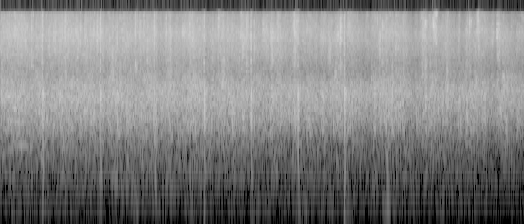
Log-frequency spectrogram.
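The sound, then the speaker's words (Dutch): An audience claps steadily for the nominees of a book prize, a dense wash of many hands with crisp individual claps poking through, sustained at an even level for the full few seconds with no voices over it. “Applaus daarvoor.”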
